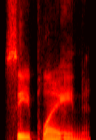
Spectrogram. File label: "seaplane", American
